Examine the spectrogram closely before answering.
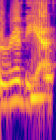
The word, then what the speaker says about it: Eurybia: Eurybia, so it's like Eurybia. Thank you. Eurybia, like your rib.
